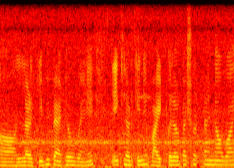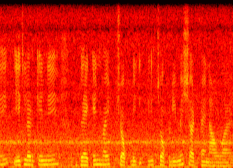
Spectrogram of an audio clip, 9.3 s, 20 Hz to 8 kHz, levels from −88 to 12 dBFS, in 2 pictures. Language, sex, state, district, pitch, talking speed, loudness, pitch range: Hindi, female, Chhattisgarh, Bilaspur, 190 Hz, 185 wpm, -18 LUFS, 170-205 Hz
